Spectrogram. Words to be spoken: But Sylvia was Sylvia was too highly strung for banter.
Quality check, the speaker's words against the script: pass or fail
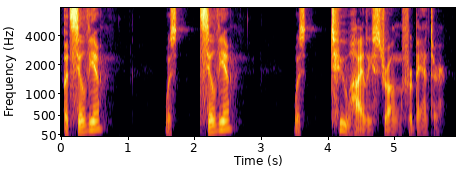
pass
